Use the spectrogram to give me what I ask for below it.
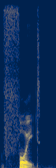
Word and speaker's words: Feucht: And I believe it's pronounced Feucht, Sean Feucht, the guy that's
